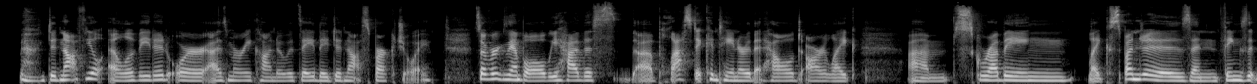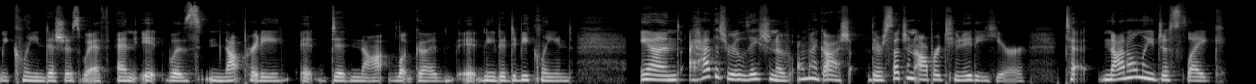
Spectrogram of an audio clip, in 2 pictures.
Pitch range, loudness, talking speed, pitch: 175-210 Hz, -19 LUFS, 175 wpm, 185 Hz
